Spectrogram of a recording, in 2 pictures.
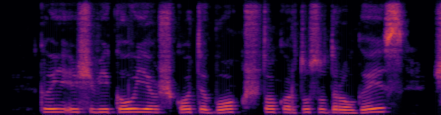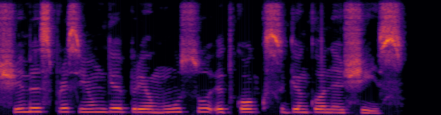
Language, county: Lithuanian, Šiauliai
